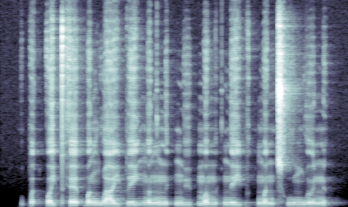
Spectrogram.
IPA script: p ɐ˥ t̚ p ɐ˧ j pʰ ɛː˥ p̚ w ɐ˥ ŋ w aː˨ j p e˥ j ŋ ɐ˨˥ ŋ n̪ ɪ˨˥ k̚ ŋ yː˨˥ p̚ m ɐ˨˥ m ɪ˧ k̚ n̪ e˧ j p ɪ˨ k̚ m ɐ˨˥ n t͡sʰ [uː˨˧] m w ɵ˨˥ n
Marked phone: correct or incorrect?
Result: correct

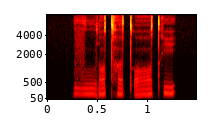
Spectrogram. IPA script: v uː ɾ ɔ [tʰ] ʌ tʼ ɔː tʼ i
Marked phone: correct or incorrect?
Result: correct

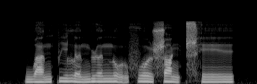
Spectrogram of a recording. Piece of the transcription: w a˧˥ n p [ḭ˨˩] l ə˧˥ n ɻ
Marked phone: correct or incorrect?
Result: incorrect: i˥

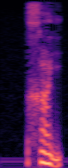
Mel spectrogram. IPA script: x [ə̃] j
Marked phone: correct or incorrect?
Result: correct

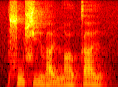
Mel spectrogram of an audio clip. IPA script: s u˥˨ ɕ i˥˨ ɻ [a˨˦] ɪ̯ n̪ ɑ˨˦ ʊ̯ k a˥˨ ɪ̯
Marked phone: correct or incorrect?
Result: incorrect: a̰˨˩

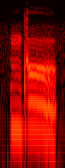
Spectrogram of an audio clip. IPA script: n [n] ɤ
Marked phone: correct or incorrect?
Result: incorrect: d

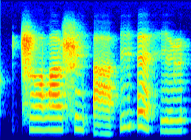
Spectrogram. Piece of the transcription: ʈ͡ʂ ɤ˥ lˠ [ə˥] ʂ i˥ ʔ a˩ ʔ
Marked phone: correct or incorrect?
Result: incorrect: a˥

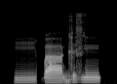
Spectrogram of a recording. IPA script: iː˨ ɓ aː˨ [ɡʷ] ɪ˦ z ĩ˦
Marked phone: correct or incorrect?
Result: incorrect: ɡ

